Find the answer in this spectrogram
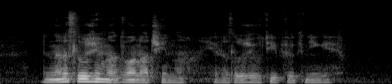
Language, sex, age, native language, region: Slovenian, male, 18-29, Slovenian, Drava region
